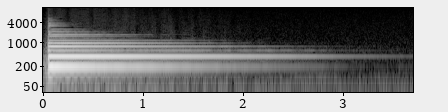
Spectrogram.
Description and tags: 1 octave g, on a nylon strung guitar. belongs to samplepack "Notes on nylon guitar".
g, guitar, music, note, notes, nylon, string, strings, tone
